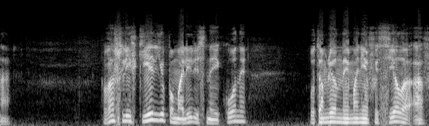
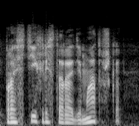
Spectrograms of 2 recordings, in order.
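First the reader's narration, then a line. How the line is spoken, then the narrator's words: Barely audible pleading. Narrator (Russian): Едва слышно оправдывалась она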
